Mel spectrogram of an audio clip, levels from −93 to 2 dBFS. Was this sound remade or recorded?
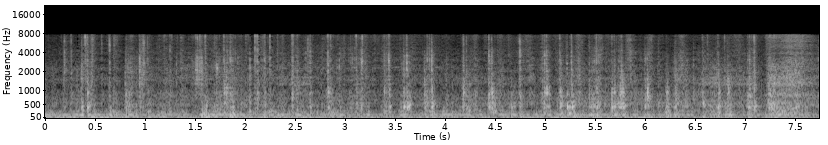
recorded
